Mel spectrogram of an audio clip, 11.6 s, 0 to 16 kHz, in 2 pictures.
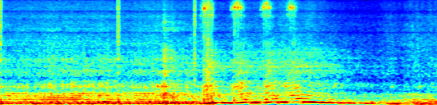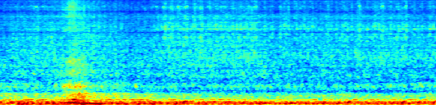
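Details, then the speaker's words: Ford Kent Crossflow 711M with Dellorto carbs, just fitted with AccuSpark electronic ignition, distributor cap rotated 180°: lumpy deep idle after first-crack start, light tapping and occasional pops spitting back through carb throat; owner suspects rockers need adjusting. "Spitting back a little bit through that front throat of the car, and I can hear a little bit of a tapping noise, so I think it might be rockers need adjusting."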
